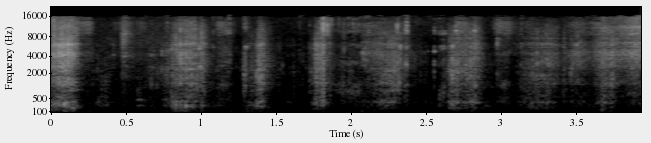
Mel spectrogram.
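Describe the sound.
Biting into a cold meat-free patty: faint crunching bites followed by soft chewing, a few irregular crisp bursts with no talk.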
